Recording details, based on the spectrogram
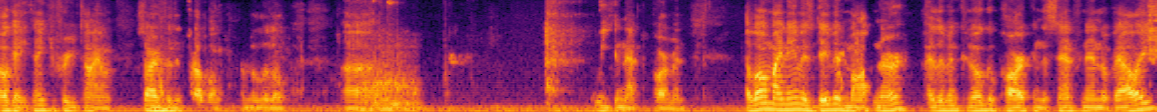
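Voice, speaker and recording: Over noticeable background noise, a man talks at a moderate pace and medium pitch with ordinary pitch variation and long, frequent pauses. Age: 70s. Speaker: member of the public. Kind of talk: public hearing testimony.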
